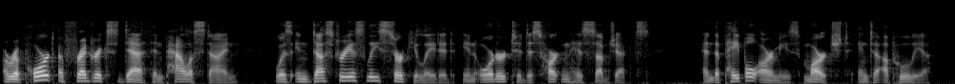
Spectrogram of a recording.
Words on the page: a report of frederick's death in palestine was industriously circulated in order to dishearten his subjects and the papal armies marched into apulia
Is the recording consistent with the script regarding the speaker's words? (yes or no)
yes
